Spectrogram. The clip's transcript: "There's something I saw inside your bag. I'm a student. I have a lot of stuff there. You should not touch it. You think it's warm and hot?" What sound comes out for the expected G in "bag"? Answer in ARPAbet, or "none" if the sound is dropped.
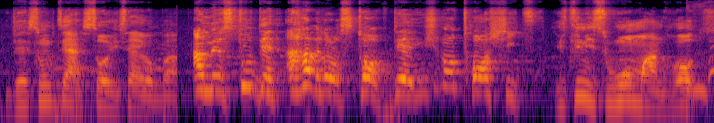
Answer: none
